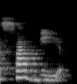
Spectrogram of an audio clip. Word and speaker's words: sabia: tônica é lá agora a gente vai para sabia sabia sabia então a gente já identifica aí que a sílaba tônica é a sílaba ba be bi e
